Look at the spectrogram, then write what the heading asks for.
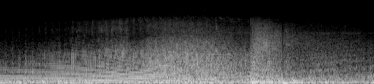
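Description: Military helicopters rise from behind hills to attack a camp, a heavy droning rotor and engine roar with layered humming tones, broken late by a sudden rushing burst.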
